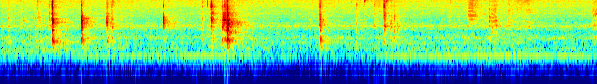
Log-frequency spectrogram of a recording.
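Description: Small plastic and metal parts click and tap as fingers handle a circuit board.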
